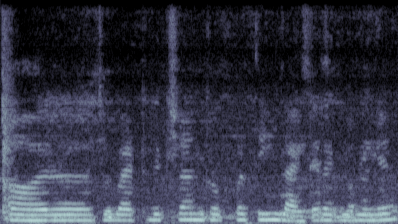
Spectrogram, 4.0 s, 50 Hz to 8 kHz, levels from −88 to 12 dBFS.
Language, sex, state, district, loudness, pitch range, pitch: Hindi, female, Uttar Pradesh, Ghazipur, -15 LUFS, 195-215 Hz, 200 Hz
